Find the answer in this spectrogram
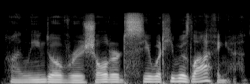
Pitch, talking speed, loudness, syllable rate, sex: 115 Hz, 290 wpm, -17 LUFS, 7.0 syllables/s, male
